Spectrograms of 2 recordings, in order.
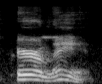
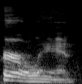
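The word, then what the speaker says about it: Pearland: It's per land, not peril land. It's pear like p e a r p per pear and then land.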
